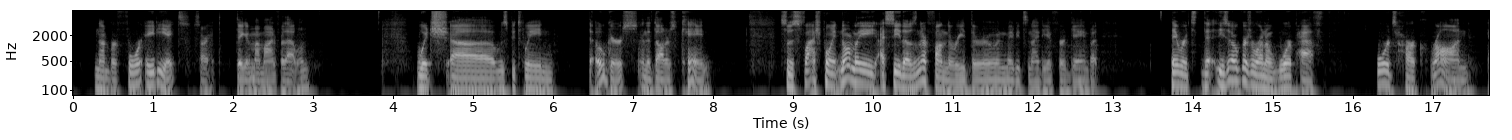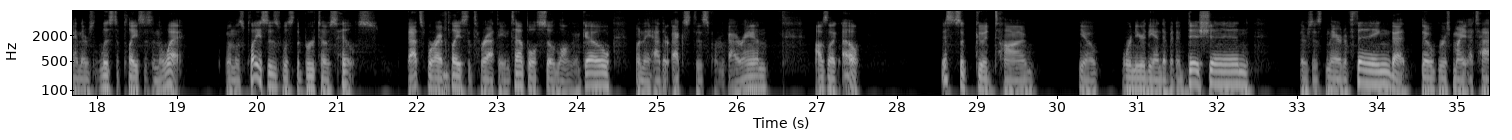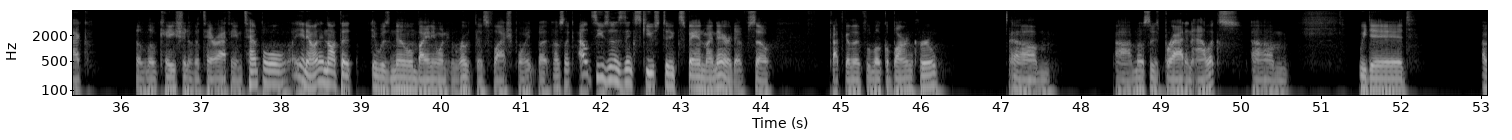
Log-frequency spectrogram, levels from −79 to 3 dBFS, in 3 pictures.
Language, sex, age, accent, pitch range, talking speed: English, male, 30-49, American, 75-105 Hz, 190 wpm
